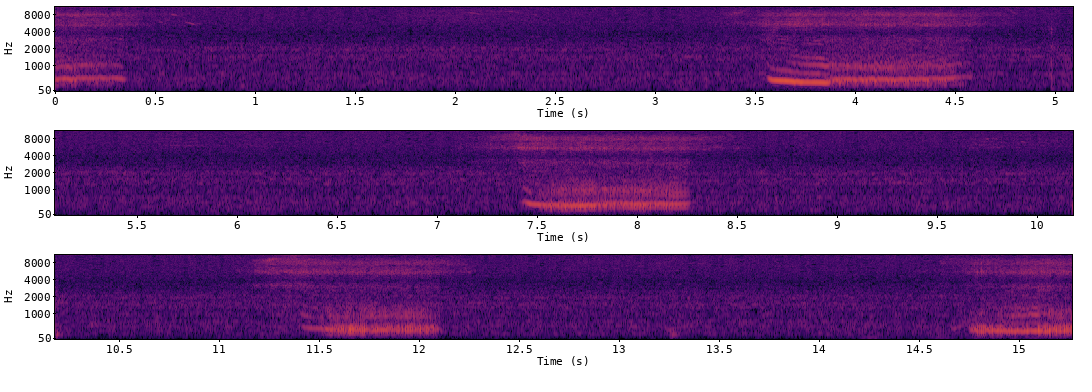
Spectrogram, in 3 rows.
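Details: Soft rhythmic snoring, about 15 breaths a minute, each breath a brief nasal rattle then quiet, from a female cat sleeping hard; cat snoring.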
